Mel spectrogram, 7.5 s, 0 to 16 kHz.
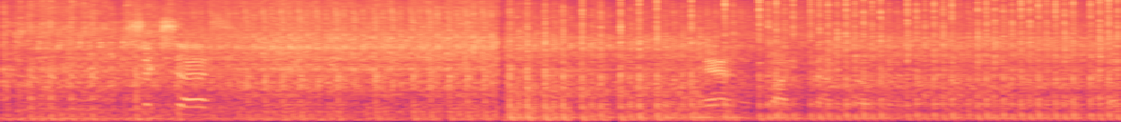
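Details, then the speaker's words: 1972 Norton Commando Combat parallel twin idling after new 3-phase rotor and stator install and cleaned clutch plates: steady even firing pulses with light metallic rattle on top, attributed to the stator; runs fine. "And that noise we're hearing is just the rattling on the Stator."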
